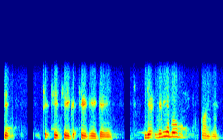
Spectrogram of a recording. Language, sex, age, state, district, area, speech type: Punjabi, male, 45-60, Punjab, Barnala, rural, conversation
